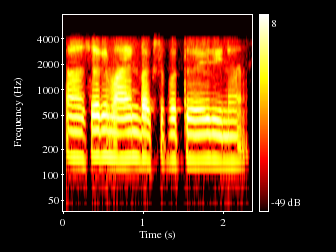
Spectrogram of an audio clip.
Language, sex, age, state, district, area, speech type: Tamil, female, 60+, Tamil Nadu, Viluppuram, rural, conversation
